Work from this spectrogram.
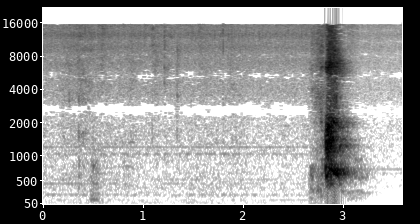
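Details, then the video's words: Scooby the puppy, in a room strewn with toys, barks during a tantrum over Rocky's chew. A faint scuffle comes first, then a single sharp, high yip-like bark near the end after quiet. "Scooby Throws a Puppy Tantrum"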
